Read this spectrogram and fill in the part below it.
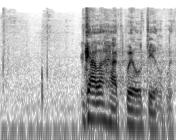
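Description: An older man speaks calmly in a deep voice.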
